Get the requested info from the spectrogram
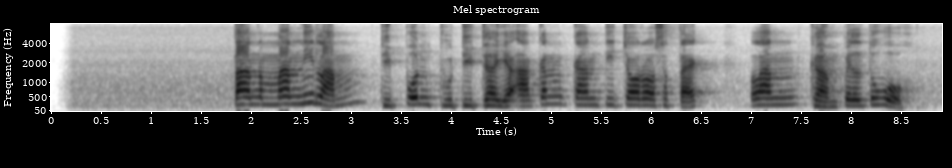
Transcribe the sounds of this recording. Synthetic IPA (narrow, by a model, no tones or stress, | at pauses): t̪anəmanːilamd̪̥i̤pʊnb̥ud̪̥i̤ɖ̪̥ä̤jaʔakənkantit͡ʃɔɾɔsət̪ɛk̚ | lanɡ̥ä̤mpɪlt̪uwʊh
